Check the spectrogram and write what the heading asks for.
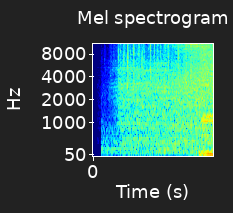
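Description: Logo-intro riser sound effect: a rumbling hiss that starts abruptly just after the start and grows steadily louder, building up to the intro music.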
